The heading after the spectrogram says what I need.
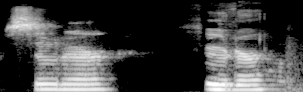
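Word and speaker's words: Souter: Suitor. How do you pronounce it actually?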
